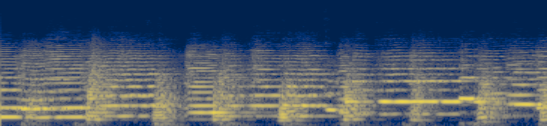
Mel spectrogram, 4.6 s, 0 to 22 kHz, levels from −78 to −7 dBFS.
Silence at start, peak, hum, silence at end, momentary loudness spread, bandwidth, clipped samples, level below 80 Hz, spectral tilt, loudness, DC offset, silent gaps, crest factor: 0 s; -6 dBFS; none; 0 s; 5 LU; 9 kHz; under 0.1%; -50 dBFS; -5.5 dB/octave; -19 LUFS; under 0.1%; none; 12 dB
